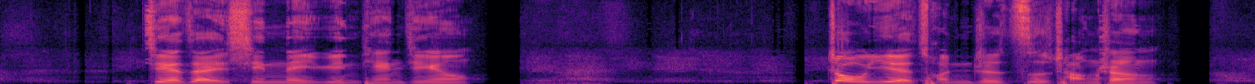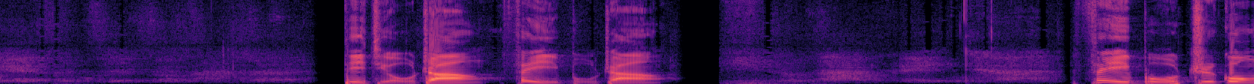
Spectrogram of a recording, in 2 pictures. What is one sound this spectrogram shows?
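A middle-aged man chants a text aloud through a microphone, in long phrases with pauses between them.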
